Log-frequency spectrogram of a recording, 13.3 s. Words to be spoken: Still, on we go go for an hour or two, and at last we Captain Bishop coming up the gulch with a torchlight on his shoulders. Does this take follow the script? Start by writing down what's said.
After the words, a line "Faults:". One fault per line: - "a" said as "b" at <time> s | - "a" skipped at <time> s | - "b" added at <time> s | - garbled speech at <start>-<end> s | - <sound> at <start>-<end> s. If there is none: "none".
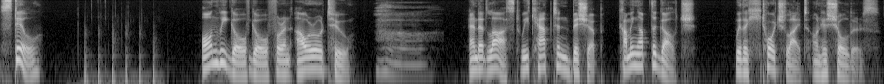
Still, on we go go for an hour or two, and at last we Captain Bishop coming up the gulch with a torchlight on his shoulders.
Faults:
- thud at 1.0-2.5 s
- sigh at 5.6-6.7 s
